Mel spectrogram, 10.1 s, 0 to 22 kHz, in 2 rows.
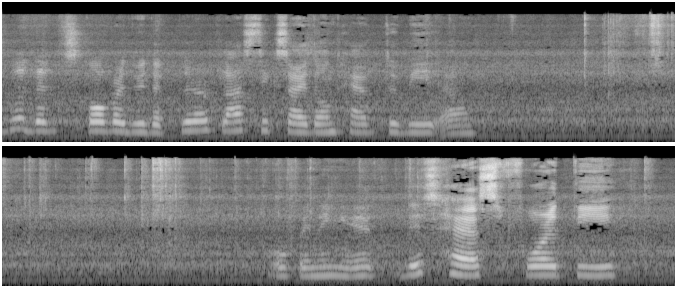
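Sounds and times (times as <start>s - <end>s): low room hum: 0.0s - 10.0s
plastic film rustling and crinkling: 4.3s - 10.0s.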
